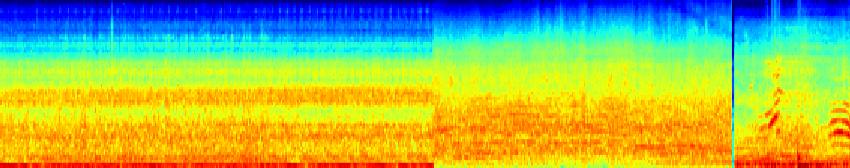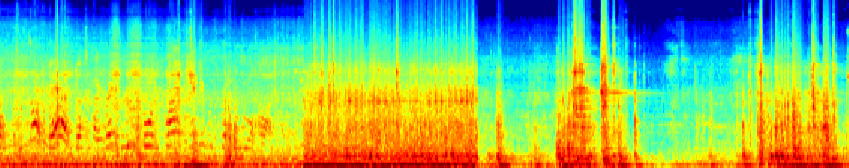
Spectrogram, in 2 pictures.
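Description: A race car engine rumbles steadily up close.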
